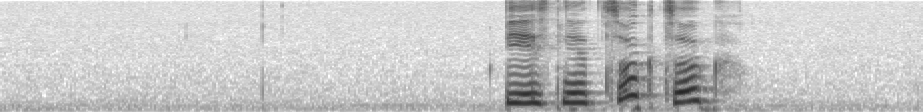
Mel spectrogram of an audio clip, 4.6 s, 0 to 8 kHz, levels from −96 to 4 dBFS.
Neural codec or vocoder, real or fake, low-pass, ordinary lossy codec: none; real; none; none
